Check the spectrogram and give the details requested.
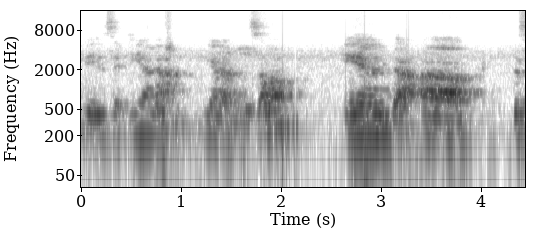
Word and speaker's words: Dijana: The J is pronounced as a yes, so this is why Dijana.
